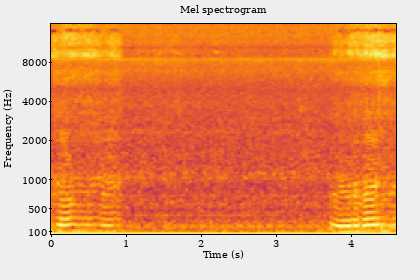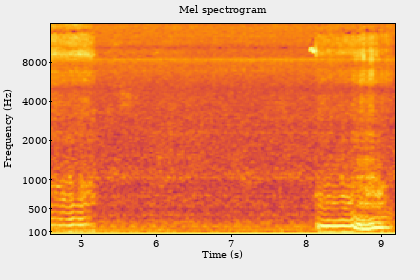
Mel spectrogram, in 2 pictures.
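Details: A sleeping Shih Tzu dog snores with three rattling, whistly breaths about every four seconds over a steady low hum.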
